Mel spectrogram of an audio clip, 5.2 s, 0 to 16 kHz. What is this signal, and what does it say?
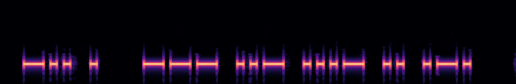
Morse code, heard as a keyed tone, about 18 wpm, 800 Hz. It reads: DE OUVIR
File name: audios / portugais / portugais texte en clair 2 vitesse 18 mots minutes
